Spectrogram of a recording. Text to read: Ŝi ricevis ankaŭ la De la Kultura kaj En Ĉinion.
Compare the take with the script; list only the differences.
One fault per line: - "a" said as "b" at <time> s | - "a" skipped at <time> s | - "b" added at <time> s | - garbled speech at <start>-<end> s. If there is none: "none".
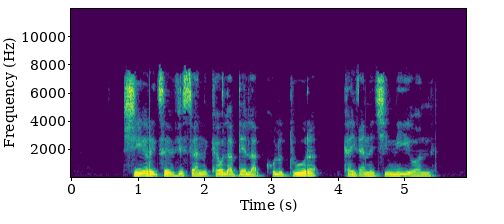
none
